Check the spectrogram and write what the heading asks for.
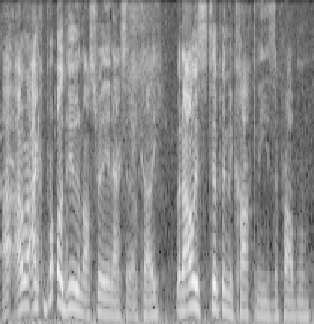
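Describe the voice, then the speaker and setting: A man co-hosting a casual watch-along chat, relaxed and easygoing, sometimes stammering. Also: a little high, racing. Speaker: podcast co-host.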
